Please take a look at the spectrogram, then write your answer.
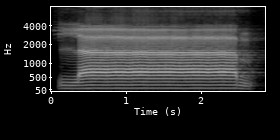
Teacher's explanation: জিহ্বার আগার কিনারা সামনের উপরের দাঁতের মাড়ির সঙ্গে লাগিয়ে উচ্চারিত হয় লাম।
